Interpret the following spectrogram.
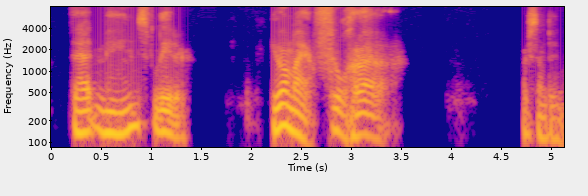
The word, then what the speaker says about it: Führer: Führer. That means leader. You're my Führer.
